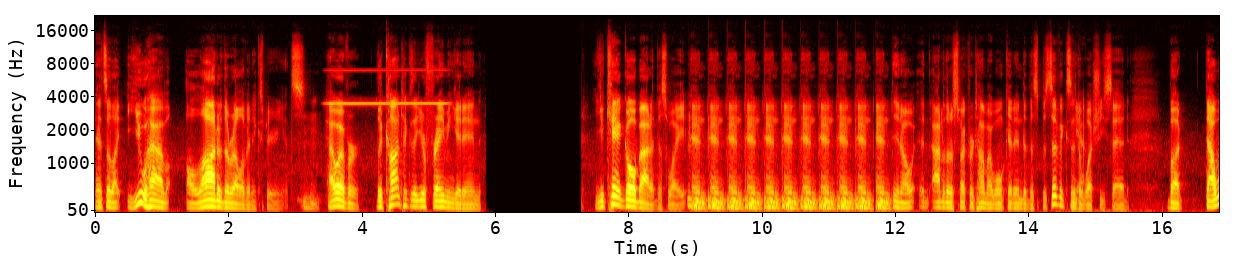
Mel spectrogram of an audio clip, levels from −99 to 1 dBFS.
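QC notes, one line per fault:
3.38–5.39 s, feedback whistle: a thin 3.5 kHz tone, swelling and fading slowly, sits roughly 10 dB under the speech, likely from a loudspeaker-to-microphone loop held at the edge of feedback, ending before "it in".
6.69–7.29 s, clipped start after a pause: after a 0.91 s silence, speech starts abruptly with about 0.6 s missing while the output device wakes up again.
9.19–11.95 s, CD stuck on one turn: a 276 ms fragment repeats in an even stutter with a brief mute at each jump, as if a skipping disc, before "you know out of".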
